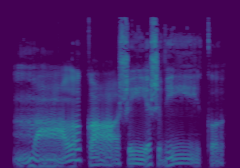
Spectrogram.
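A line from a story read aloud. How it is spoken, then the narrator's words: Familiar grumbling. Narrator (Russian): проворчал фамильяр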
